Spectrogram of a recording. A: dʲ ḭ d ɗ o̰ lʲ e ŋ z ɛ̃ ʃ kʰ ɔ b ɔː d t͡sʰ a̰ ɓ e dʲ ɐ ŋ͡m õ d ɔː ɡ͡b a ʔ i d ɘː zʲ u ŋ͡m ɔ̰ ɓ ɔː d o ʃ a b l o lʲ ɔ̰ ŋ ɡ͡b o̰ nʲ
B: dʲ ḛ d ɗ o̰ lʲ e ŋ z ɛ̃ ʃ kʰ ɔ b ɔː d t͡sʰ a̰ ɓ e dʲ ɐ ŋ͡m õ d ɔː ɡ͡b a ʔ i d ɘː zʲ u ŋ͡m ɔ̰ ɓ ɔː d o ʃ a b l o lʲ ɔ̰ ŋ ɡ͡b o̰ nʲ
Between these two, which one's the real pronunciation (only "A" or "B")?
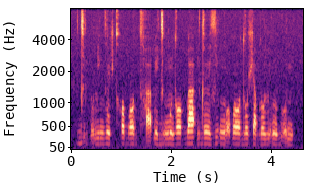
B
